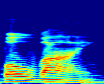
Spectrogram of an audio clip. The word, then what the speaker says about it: Bofyne: The developer said Bovine or Bovine, right? yeah, cause I was pronouncing it incorrectly the whole time.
